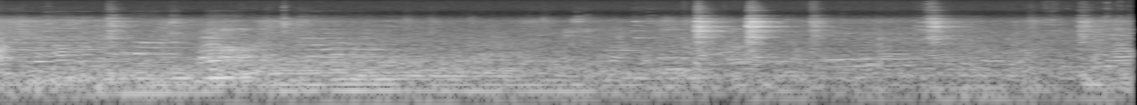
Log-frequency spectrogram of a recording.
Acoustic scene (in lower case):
crowded indoor space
